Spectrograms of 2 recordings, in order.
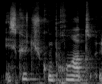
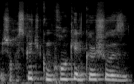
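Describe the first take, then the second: First: Breathy hushed whisper, no voice; whispered question. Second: Said in the usual way. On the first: Retold or imitated. Classmate secretly asking the new girl in class, whispering. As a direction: lean over and whisper it so the teacher won't hear.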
